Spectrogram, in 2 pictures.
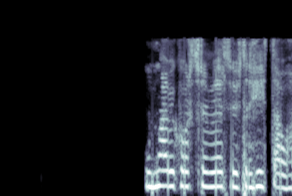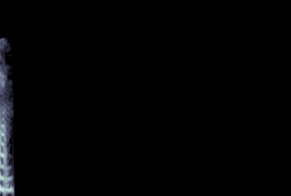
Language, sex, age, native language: Icelandic, female, 11, Icelandic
